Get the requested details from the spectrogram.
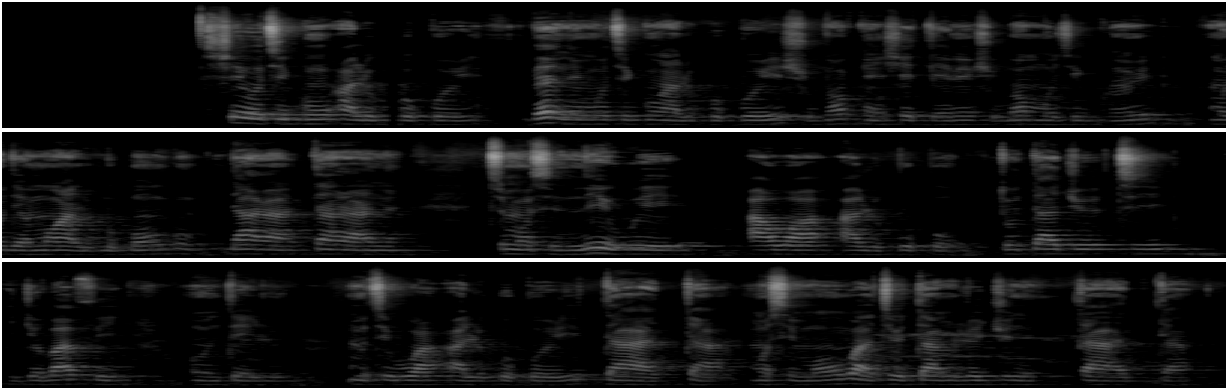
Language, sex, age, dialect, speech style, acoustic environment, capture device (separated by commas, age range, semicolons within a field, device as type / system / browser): Yoruba, male, 25-34, Nigeria - Ijebu, stressed, people talking, mobile / Linux / Chrome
